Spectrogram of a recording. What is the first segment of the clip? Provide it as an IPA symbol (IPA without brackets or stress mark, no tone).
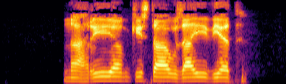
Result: n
